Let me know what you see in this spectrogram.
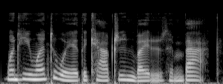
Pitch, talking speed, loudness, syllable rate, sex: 205 Hz, 240 wpm, -16 LUFS, 6.1 syllables/s, female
